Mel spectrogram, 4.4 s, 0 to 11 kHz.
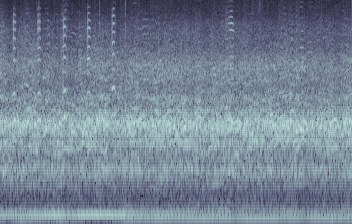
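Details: Migrating snow geese gathered in a corn field in Savannah, New York, on 14 March 2020, alongside resident Canada geese; a continuous wall of yelping honks over a low steady hum.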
